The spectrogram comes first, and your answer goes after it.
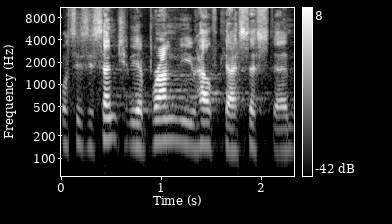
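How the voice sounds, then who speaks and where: A man's fairly high-pitched voice at a fairly quick pace, with a British accent. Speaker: panel moderator. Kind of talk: conference panel moderation. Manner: hesitant fillers.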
